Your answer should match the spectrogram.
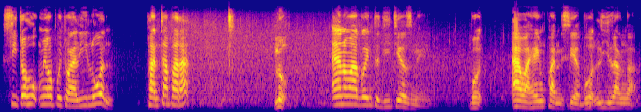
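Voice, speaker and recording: A man's voice: high voice, moderate pace, pauses often, pushed and bright, highs cut off, a little hiss or hum. An actor playing an evasive, hard-nosed fisherman with a Belizean Creole accent, talking defensively in a drama. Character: evasive, hard-nosed male fisherman drawn to shady deals. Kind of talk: naturalistic dialect radio drama acting.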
